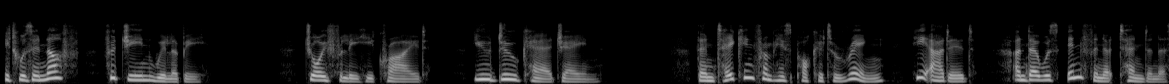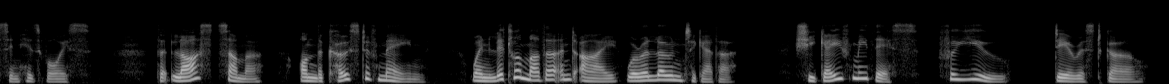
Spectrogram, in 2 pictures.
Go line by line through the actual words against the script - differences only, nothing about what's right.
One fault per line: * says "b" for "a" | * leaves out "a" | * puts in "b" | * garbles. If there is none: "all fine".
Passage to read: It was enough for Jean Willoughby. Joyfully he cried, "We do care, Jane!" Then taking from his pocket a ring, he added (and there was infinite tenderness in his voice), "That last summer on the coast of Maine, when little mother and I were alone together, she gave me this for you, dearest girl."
* says "You" for "We"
